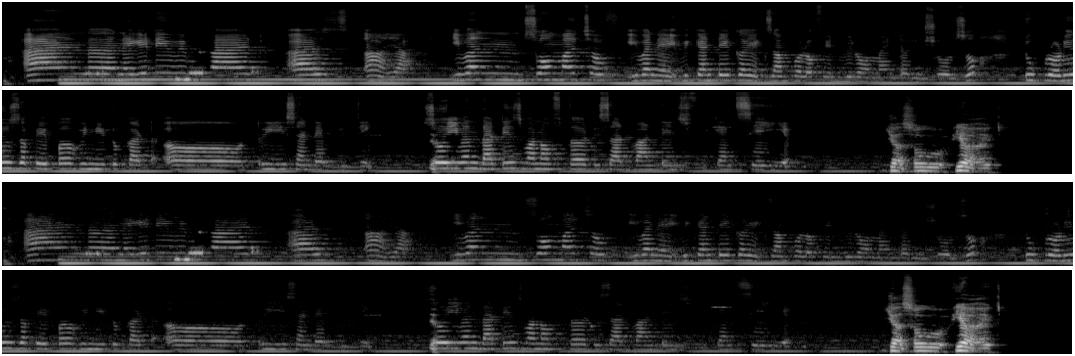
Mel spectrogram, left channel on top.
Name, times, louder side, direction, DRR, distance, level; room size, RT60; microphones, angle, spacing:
voice 1, 0.2-14.5 14.9-18.6, left 5 dB, 70° left, 0.5 m, -36 dB
sound 1, 0.5-20.0, left 2 dB, ahead, 0.9 m, -39 dB
voice 2, 19.5-20.7, right 3 dB, 25° right, 0.3 m, -24 dB
4.5 x 4.2 x 5.5 m
head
